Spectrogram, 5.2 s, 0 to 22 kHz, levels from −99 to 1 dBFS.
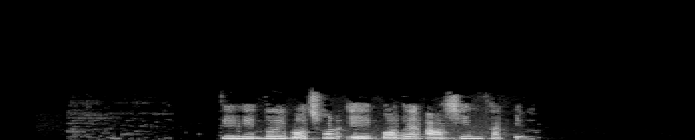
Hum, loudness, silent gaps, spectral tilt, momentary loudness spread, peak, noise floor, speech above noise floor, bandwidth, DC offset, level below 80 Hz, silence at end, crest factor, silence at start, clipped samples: none; -18 LUFS; none; -4.5 dB/octave; 13 LU; -4 dBFS; under -90 dBFS; over 72 dB; 7.8 kHz; under 0.1%; -66 dBFS; 1.3 s; 18 dB; 1.65 s; under 0.1%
